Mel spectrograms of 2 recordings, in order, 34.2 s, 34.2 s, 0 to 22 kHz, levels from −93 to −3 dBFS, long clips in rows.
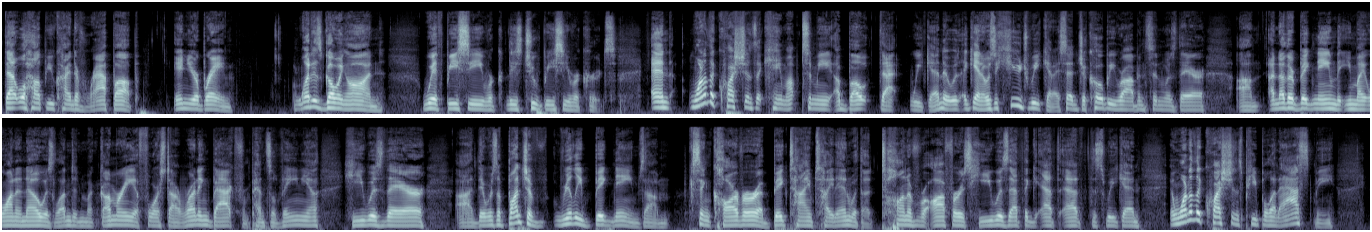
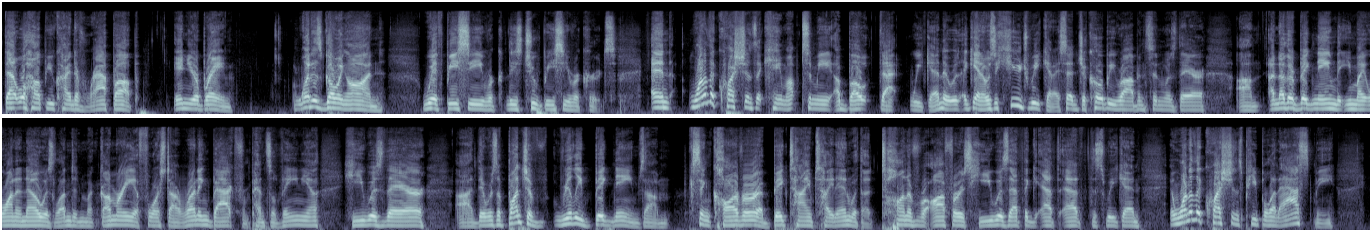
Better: first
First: none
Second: distortion; slight; 10 dB below the speech

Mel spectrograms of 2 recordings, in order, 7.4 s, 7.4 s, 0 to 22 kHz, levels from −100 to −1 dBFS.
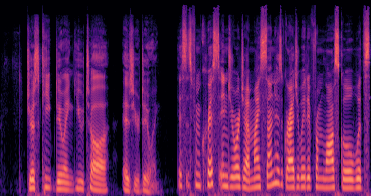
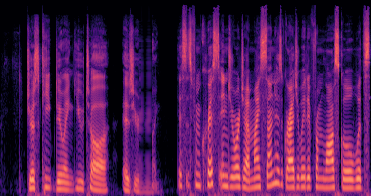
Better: first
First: none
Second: audio freezing; at 3 s

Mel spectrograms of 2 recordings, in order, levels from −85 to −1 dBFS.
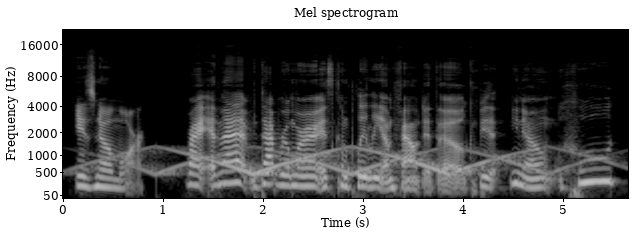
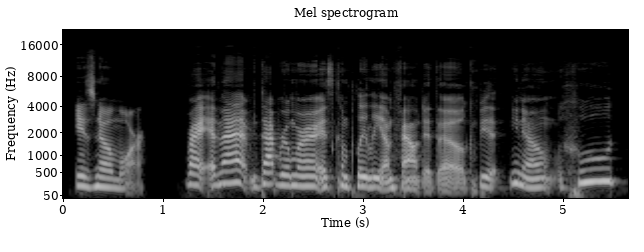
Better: second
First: siren; noticeable; peak 4 dB below the speech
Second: none

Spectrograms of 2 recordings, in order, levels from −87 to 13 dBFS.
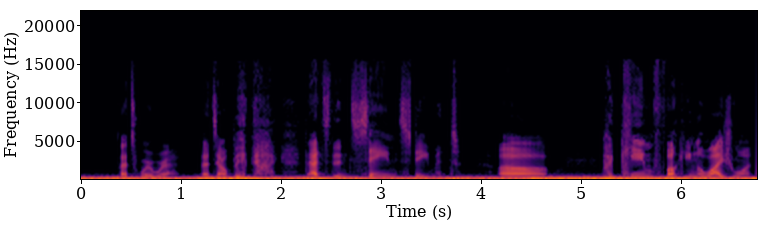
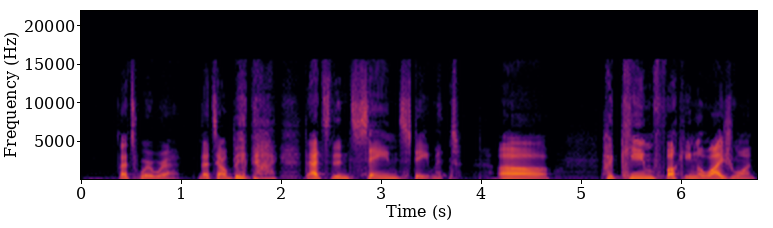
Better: second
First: low rumble; loud; throughout; 6 dB below the speech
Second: none

